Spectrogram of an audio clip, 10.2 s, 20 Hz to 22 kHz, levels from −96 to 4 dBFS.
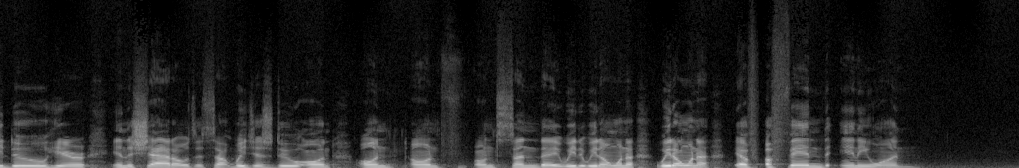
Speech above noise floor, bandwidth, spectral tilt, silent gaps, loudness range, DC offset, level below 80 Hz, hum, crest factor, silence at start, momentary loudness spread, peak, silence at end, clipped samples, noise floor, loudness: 41 dB; 10 kHz; -6.5 dB/octave; none; 4 LU; under 0.1%; -78 dBFS; none; 18 dB; 0 s; 10 LU; -8 dBFS; 1.05 s; under 0.1%; -67 dBFS; -27 LUFS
